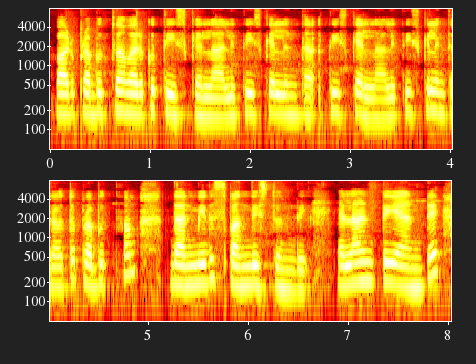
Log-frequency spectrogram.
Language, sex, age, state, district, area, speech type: Telugu, female, 18-30, Telangana, Medak, rural, spontaneous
